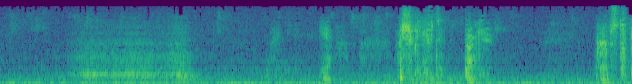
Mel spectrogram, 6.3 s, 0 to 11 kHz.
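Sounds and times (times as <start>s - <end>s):
faint hiss: 0.0s - 6.3s
wooden desk drawer sliding open: 0.6s - 2.1s.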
